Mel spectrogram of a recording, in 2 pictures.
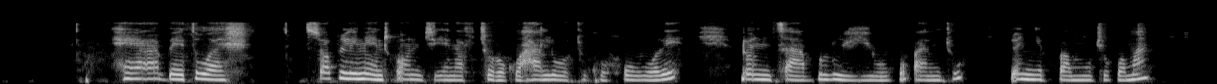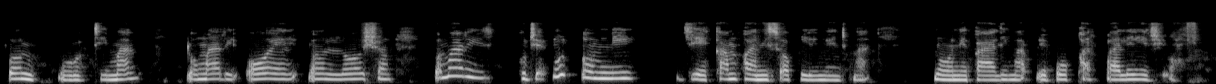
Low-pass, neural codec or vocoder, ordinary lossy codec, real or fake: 7.2 kHz; codec, 16 kHz, 16 kbps, FunCodec, trained on LibriTTS, 50 frames a second; AAC, 48 kbps; fake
